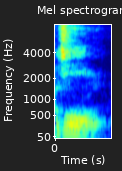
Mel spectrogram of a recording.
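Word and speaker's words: جيم: এরকম তারপর হল জিম জিমটা আপনার যখন উচ্চারণ করবেন জিহবার মধ্যখান তার উপর উপরে তালু সংখ্যা লাগাতে হবে এই জিম উচ্চারণ করার সময় আপনার জিহবাটা যেন কোনভাবে দাঁতের সাথে টাচ না করে এটা একটু সতর্ক থাকবেন তাহলে এটা জিম আর জিম উচ্চারণ করার সময় অবশ্যই একটু টান দিবেন।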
